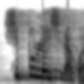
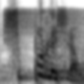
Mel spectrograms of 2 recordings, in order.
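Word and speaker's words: 쉽볼렛: 그래서 피아를 식별하는 방법이 쉬볼렛이라고 하느냐 시볼렛이라고 하느냐 이걸로 분간한다는 거예요. 여러분들이 그리스도인입니다. 저와 여러분들은 그리스도인입니다. 우리는 하나님의 사명을 받은 하나님의 대사들입니다. 그렇다면 우리들도 어떻게 발음해요? 십볼렛이라고 발음해야 되는 거예요.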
